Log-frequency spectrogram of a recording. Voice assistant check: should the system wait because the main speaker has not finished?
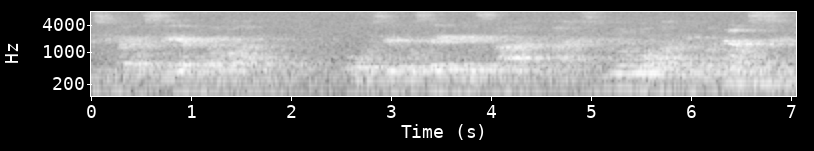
No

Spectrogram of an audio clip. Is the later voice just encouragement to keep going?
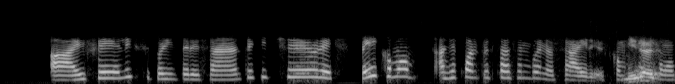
No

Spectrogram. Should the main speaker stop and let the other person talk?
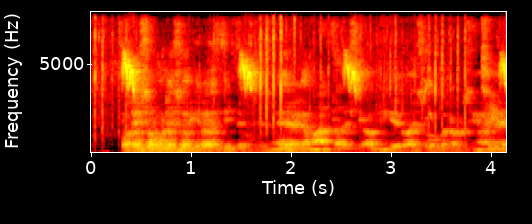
No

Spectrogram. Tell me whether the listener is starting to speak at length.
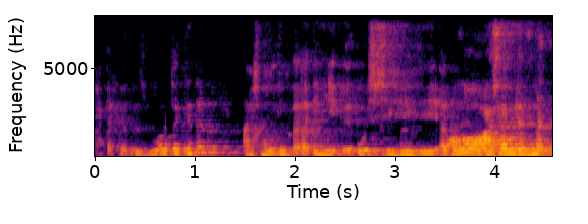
Yes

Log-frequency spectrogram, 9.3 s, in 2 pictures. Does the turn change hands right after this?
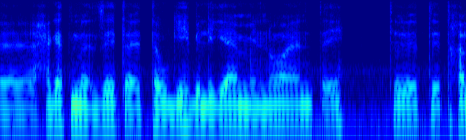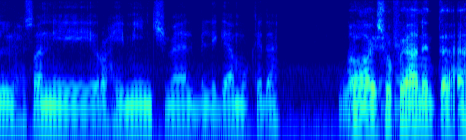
Yes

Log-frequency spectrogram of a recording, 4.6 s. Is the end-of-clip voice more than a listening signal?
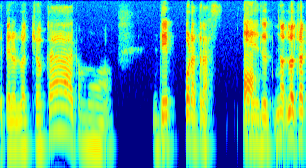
No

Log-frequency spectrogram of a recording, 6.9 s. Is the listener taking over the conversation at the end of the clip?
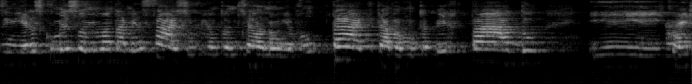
Yes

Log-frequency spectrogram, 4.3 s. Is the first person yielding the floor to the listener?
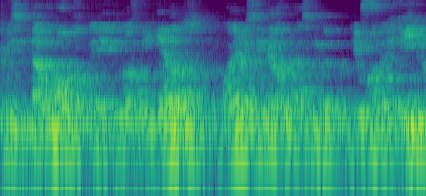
No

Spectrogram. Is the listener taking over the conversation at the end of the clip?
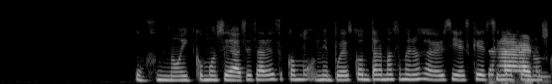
Yes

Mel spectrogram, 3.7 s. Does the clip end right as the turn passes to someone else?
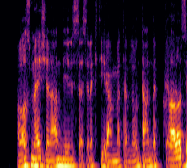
Yes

